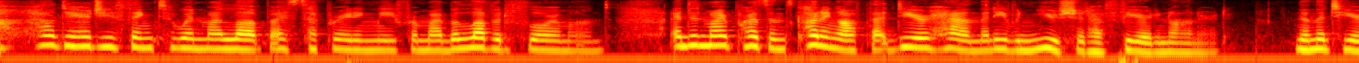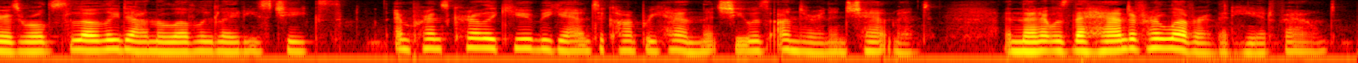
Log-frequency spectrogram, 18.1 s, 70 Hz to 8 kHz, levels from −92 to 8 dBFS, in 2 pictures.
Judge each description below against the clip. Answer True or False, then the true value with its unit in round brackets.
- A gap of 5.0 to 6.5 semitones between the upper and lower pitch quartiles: False (3.8 semitones)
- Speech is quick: True (225 wpm)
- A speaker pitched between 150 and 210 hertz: True (190 Hz)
